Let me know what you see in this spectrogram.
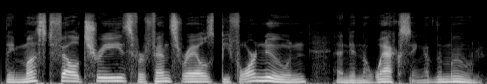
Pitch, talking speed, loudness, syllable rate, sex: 120 Hz, 195 wpm, -17 LUFS, 4.5 syllables/s, male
